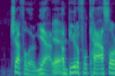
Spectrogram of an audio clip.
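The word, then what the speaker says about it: Cefalù: pronounce it? Cefalu. Cefalu, yeah.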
